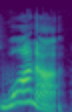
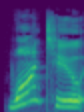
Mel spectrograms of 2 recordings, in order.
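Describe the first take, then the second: First: The words are reduced and run together. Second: Both words are said fully and separately.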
